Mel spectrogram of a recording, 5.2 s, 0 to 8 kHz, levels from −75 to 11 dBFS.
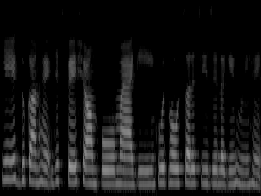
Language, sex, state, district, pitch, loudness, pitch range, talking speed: Hindi, female, Chhattisgarh, Bastar, 215 Hz, -36 LUFS, 205-230 Hz, 160 wpm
